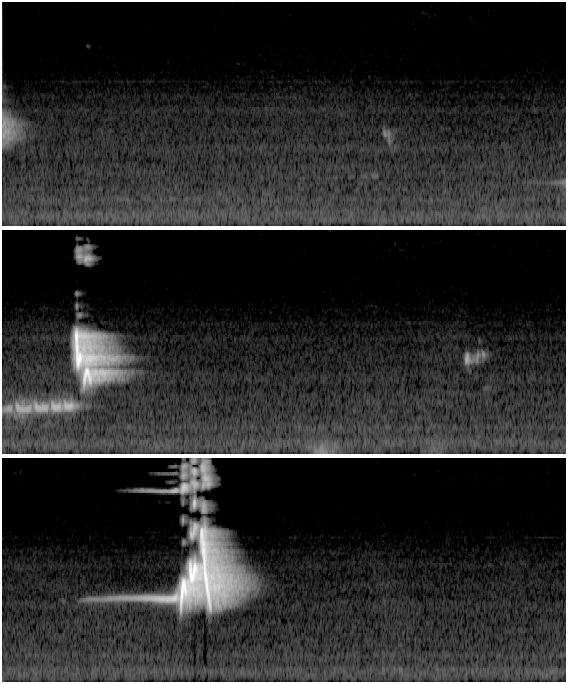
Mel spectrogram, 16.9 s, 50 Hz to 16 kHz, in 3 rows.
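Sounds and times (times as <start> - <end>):
warbler chirping and twittering: 12.4 - 13.5.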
